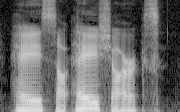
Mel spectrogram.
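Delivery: very slow, droopy, glum drawl. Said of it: "you did a Paul Chryst impression".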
